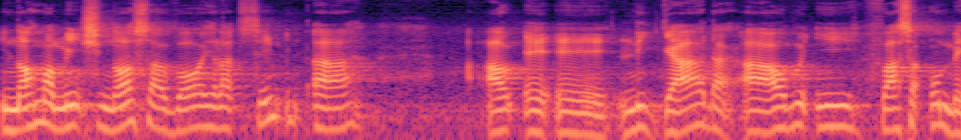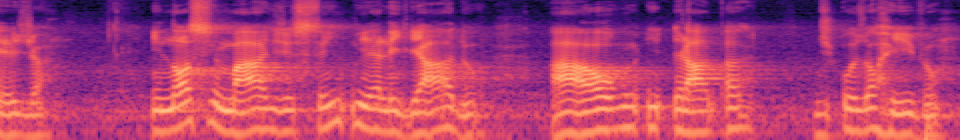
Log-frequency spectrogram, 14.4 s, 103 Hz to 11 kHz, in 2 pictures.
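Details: Adult man born with cleft lip and palate; first surgery at age 5, second at about 18, seven surgeries in all, speech therapy from age 7 to 17, and his voice never fully rehabilitated; cleft palate speech.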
